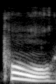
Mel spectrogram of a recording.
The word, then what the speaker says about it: Pau: How do you say Pau again? – Pau. – But you can say Pau, you know, Jean Pau.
